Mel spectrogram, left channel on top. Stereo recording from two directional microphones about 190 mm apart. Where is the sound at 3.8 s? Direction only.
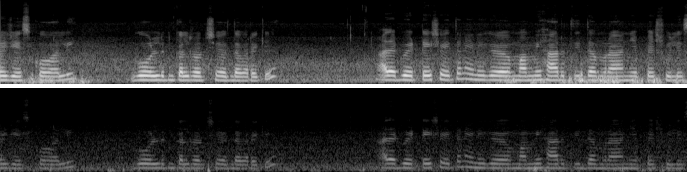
25° left (ahead or behind).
